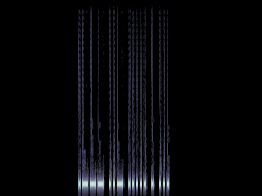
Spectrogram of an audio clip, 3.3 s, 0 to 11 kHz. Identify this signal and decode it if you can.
Morse code, heard as a keyed tone, about 51 wpm, 700 Hz. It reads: JU5ES
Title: Five Challenging Letter-Number Combinations 50wpm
